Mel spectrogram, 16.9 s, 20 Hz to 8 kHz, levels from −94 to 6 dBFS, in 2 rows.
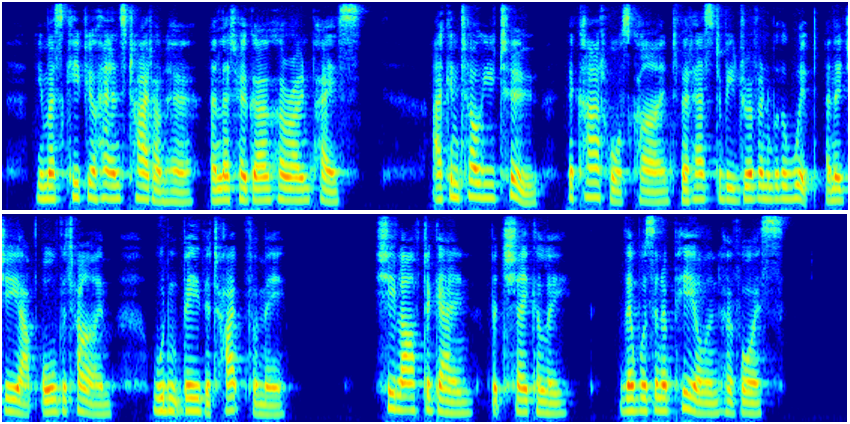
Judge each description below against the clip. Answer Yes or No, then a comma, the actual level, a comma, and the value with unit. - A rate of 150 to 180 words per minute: No, average, 200 wpm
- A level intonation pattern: No, average, 3.6 semitones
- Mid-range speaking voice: Yes, medium, 180 Hz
